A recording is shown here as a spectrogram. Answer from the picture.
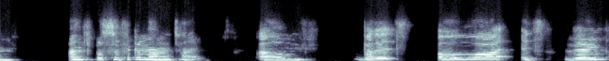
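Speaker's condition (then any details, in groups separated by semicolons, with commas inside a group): Cerebral palsy; affects all four limbs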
